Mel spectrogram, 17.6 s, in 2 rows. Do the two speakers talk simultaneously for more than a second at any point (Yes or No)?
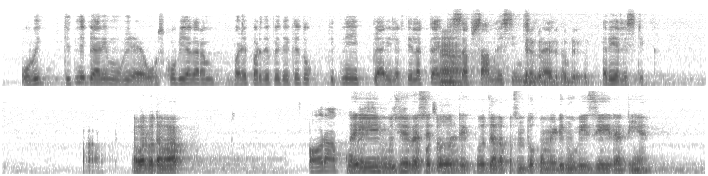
Yes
